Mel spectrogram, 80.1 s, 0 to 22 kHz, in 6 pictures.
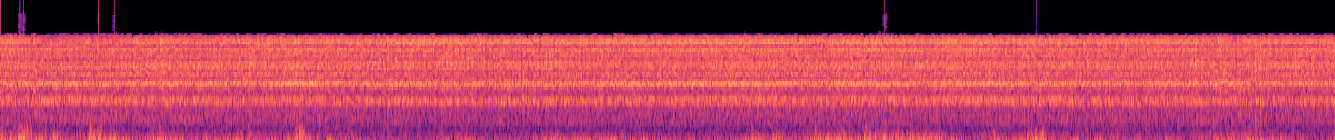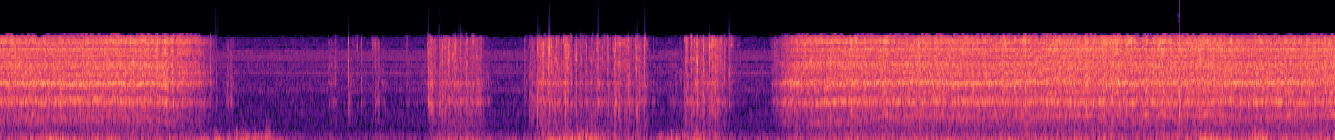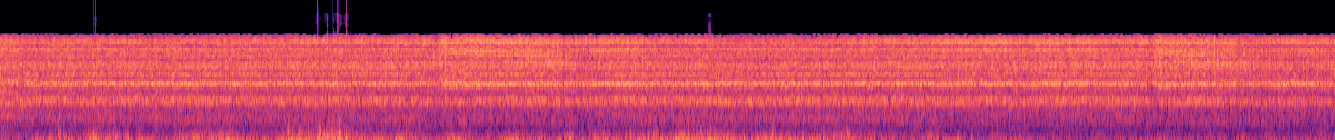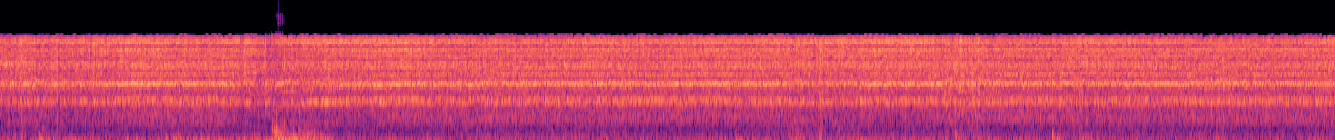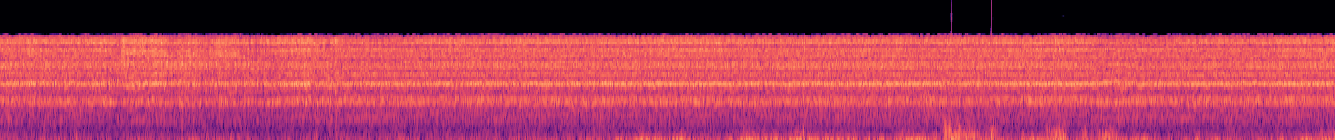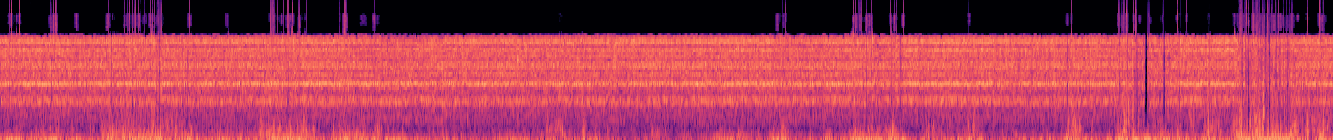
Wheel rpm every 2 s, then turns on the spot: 160, 160, 160, 160, 160, 160, 160, 110, 0, 20, 40, 150, 160, 160, 160, 160, 160, 160, 160, 160, 160, 140, 160, 160, 160, 160, 160, 160, 160, 160, 160, 160, 160, 160, 160, 160, 170, 160, 160, 160.
18-20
